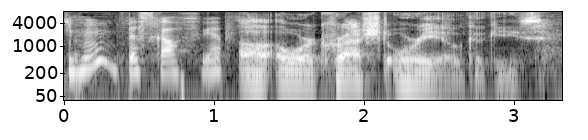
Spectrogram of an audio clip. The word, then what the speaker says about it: Biscoff: Was that how you pronounce it? Biscoff, yep.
